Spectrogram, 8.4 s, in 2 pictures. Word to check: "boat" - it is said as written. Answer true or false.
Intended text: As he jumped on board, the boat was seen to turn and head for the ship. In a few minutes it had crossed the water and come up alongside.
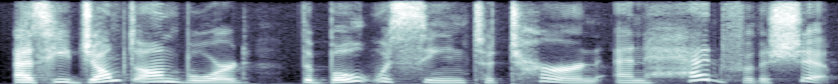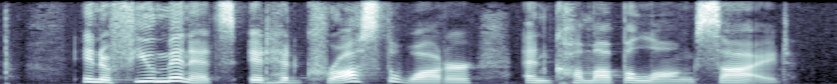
true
